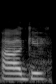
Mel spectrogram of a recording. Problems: constant background noise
